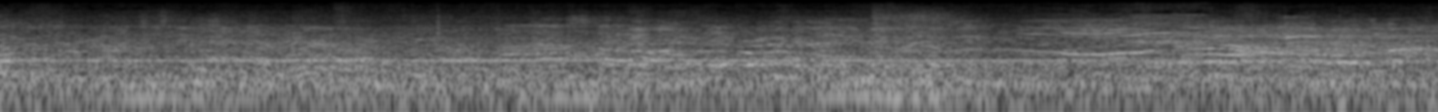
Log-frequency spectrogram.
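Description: A crowd of children and adults chatters throughout in a busy room.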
